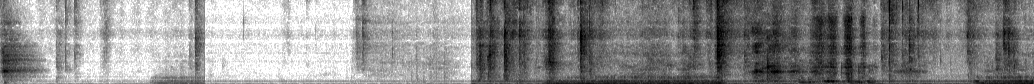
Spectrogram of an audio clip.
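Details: A ten-month-old British Shorthair cat growls like a dog while playing, hunting and running off with a toy indoors. A short low rumble comes first, then sustained throaty growling with rustling and a steady background tone.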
